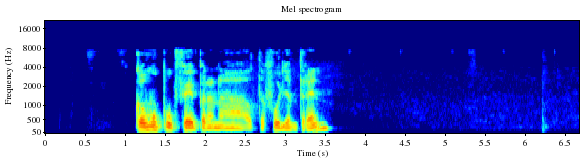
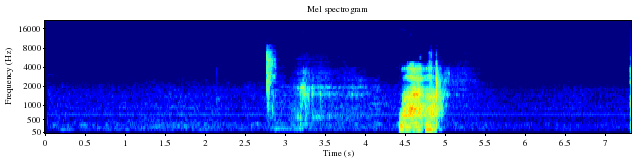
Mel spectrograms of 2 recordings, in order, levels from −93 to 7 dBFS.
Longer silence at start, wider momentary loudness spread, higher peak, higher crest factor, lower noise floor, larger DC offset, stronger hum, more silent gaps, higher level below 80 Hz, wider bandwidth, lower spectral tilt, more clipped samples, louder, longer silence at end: second, 1.15 s vs 2.75 s; second, 10 LU vs 20 LU; first, -2 dBFS vs -6 dBFS; about the same, 22 dB vs 26 dB; first, -79 dBFS vs -74 dBFS; neither; neither; neither; first, -64 dBFS vs -80 dBFS; about the same, 8 kHz vs 7.6 kHz; first, -7 dB/octave vs -2.5 dB/octave; neither; first, -21 LUFS vs -26 LUFS; first, 3.15 s vs 2.35 s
